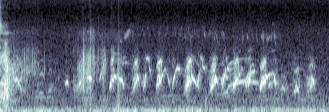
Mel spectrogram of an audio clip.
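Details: Coyotes in the morning near Safford, Arizona, yip and yodel together in a quick, warbling chorus of rising and falling high notes.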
